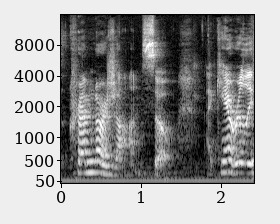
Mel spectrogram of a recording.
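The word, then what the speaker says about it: Crème d'Argent: really big like this technically the french pronunciation of creme de argent is creme narjan so i can't really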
